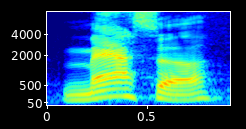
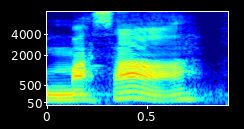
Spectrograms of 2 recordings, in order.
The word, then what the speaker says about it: Massah: No, but anyway, you know, the Hebrew way to pronounce it would be Massah.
